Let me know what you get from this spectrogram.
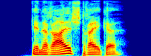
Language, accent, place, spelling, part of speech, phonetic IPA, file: German, Germany, Berlin, Generalstreike, noun, [ɡenəˈʁaːlˌʃtʁaɪ̯kə], De-Generalstreike.ogg
- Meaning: dative singular of Generalstreik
